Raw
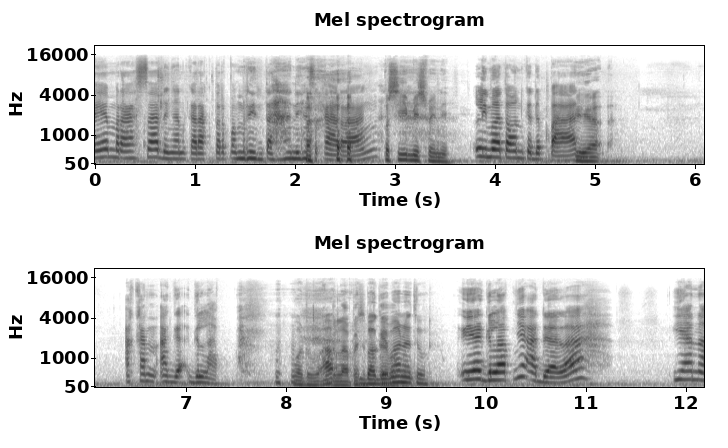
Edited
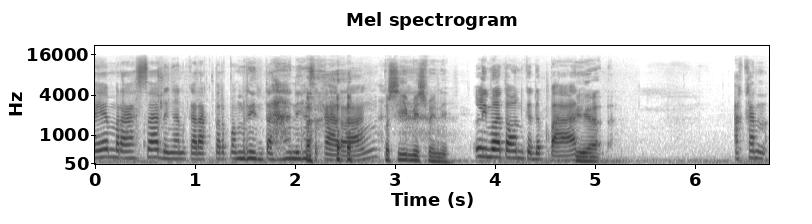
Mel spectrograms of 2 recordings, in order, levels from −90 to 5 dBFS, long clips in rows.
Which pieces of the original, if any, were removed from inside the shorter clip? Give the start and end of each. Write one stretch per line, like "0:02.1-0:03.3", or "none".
none

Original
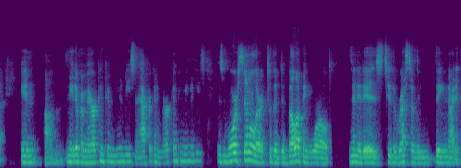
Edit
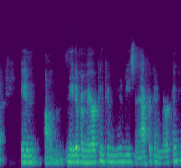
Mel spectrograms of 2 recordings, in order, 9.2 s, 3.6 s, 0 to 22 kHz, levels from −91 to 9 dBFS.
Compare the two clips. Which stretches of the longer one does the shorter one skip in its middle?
none

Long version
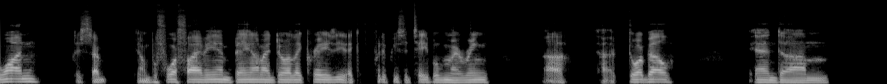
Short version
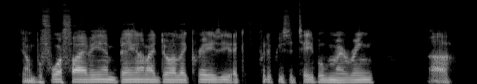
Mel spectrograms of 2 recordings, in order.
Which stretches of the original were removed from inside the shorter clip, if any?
none

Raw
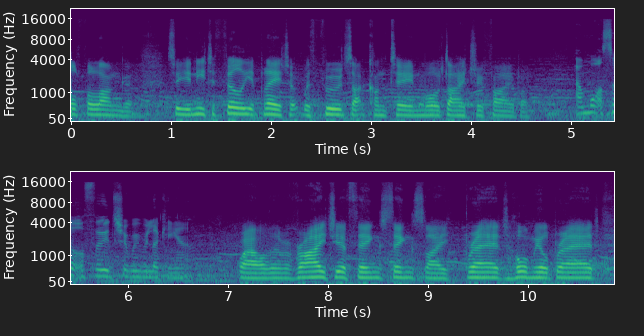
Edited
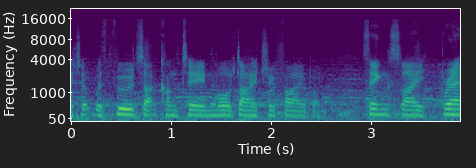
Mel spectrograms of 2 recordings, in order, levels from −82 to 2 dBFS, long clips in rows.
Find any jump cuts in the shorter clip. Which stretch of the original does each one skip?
0:05.0-0:08.6

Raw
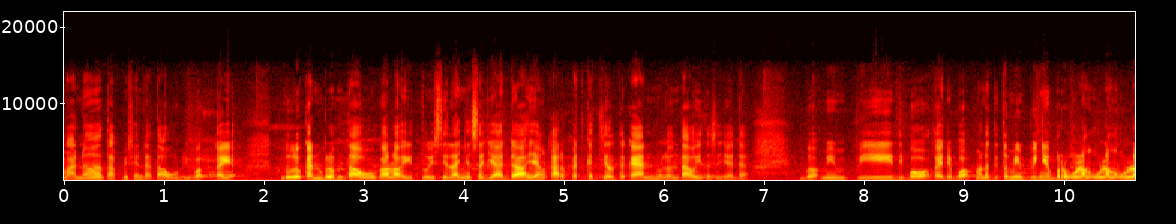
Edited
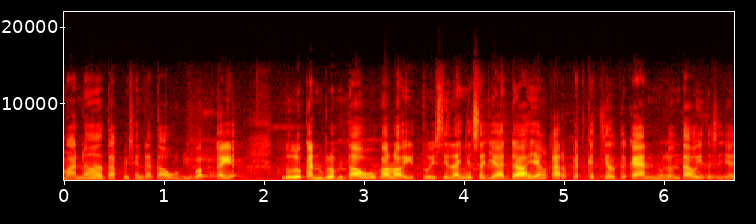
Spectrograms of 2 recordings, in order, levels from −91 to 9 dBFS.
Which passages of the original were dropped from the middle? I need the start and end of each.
none

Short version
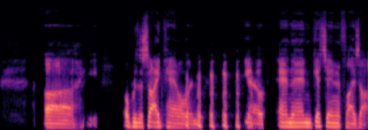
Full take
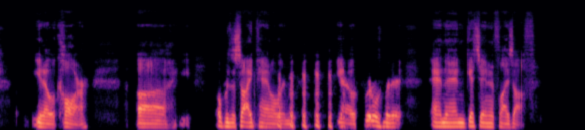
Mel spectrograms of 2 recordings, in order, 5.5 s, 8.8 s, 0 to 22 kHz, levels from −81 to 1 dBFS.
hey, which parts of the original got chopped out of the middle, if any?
0:05.4-0:06.3

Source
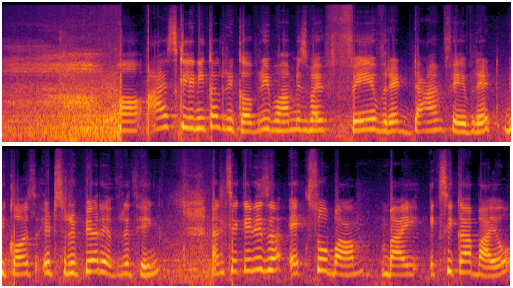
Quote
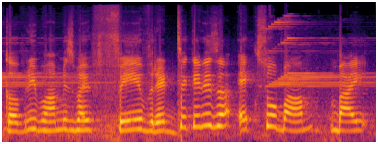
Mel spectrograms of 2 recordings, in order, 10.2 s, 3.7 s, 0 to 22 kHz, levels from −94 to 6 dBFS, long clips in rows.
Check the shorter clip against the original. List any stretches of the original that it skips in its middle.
0:04.1-0:07.3

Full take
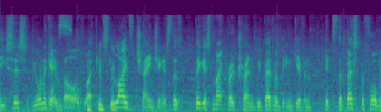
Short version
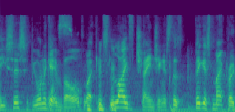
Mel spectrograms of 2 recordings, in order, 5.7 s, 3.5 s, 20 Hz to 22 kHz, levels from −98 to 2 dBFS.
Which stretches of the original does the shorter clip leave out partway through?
none

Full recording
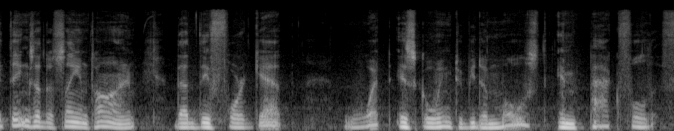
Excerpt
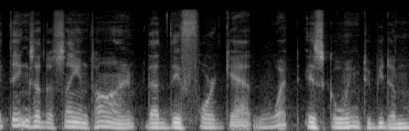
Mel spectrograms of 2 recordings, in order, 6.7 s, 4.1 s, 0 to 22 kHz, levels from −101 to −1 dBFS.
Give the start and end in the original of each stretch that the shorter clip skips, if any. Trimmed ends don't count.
0:01.4-0:01.7
0:02.9-0:03.5

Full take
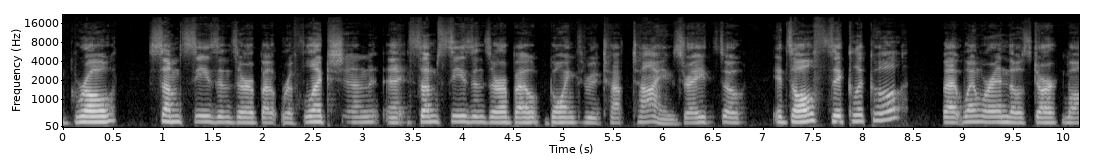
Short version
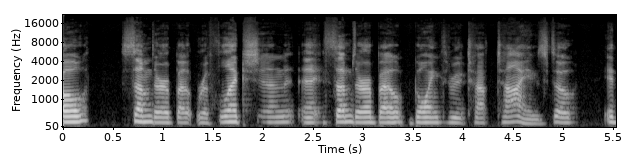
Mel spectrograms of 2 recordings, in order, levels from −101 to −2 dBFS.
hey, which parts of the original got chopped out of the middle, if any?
0:01.2-0:01.7
0:03.7-0:04.3
0:06.2-0:06.5

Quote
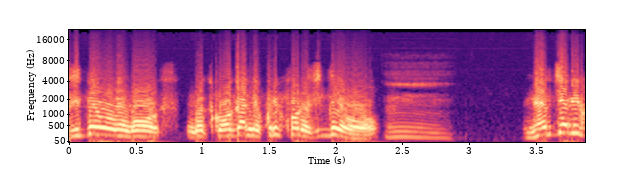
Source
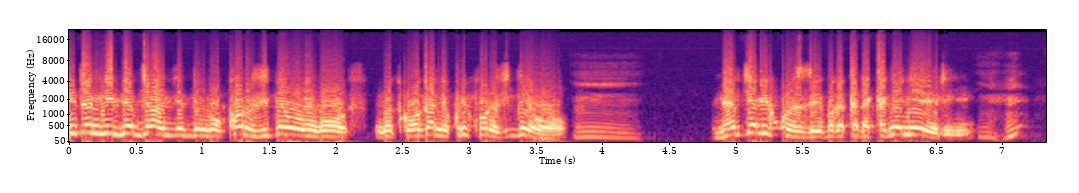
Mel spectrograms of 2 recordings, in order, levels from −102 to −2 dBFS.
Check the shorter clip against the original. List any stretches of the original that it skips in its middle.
none

